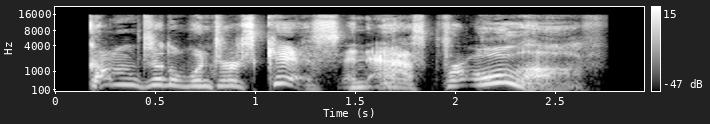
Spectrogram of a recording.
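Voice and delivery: very high-pitched, shrill shouting. Narrator voicing the grinning fisherman calling out to the listener: shouting. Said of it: "he thought this might be the moment he would achieve the glorious death he sought. / [name]'s frost-scale hauberk was covered in blood and viscera. He grunted as he swung his axe one-handed. Bone shea".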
